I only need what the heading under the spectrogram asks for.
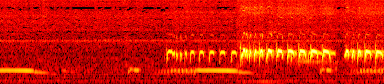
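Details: Local zebra dove singing vigorously: soft, low drawn-out coos, then a quick staccato string of higher clipped notes building into rapid, rolling bursts of cooing phrases.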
